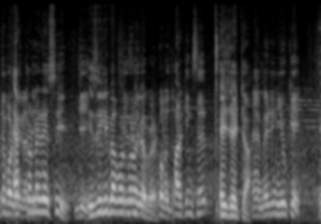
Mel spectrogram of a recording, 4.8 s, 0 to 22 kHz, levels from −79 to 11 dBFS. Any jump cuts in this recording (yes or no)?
yes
